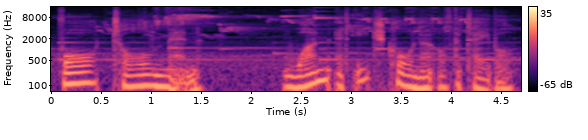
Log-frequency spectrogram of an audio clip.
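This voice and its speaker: A man narrating a scripted folktale as a storyteller, in a measured, solemn manner with deliberate phrasing. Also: low-pitched, lively intonation, vocal fry. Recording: studio narration over music. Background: music.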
